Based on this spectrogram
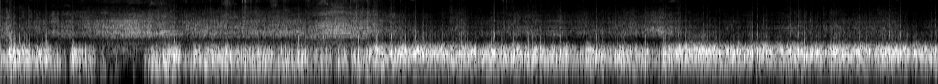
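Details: Royal penguins at a colony on sub-Antarctic Macquarie Island. A dense, continuous chorus of harsh, braying calls rises and falls, with overlapping harmonic cries on top and steady wind-like noise throughout.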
